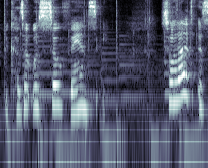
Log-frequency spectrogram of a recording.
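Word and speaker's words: סלת: Solet is spelled like this: Samech, Lamed, Ta.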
